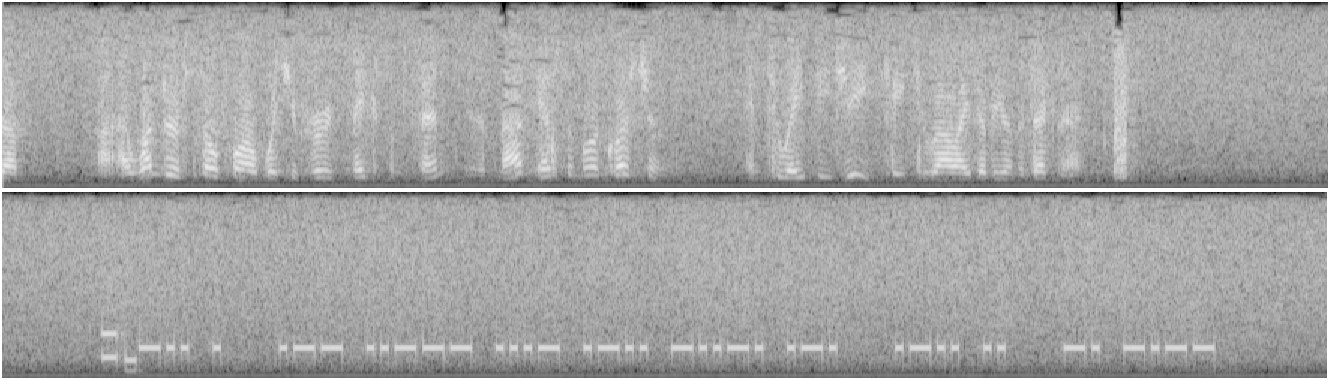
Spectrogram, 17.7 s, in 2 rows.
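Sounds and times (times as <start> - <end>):
speech: 0.0 - 0.2, 1.1 - 7.5, 9.6 - 10.1
Morse code over radio: 9.5 - 17.0.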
